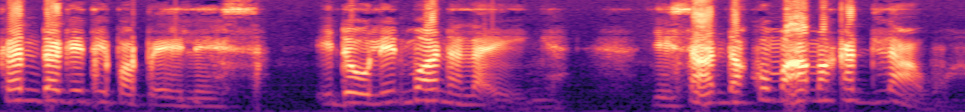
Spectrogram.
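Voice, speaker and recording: A high, very sharp-voiced aunt in a radio drama. She is resolute and urgent, handing out instructions in a dry studio sound. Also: expressive, moderate pace, dry recording. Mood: urgent, instructing. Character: resolute, commanding aunt planning a rescue. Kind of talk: Ilocano radio drama acting.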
